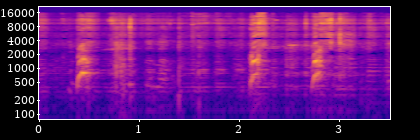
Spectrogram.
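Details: Pugs vocalizing toward a person, described as talking to them: short whiny yelping calls in small bursts, with people speaking nearby.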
